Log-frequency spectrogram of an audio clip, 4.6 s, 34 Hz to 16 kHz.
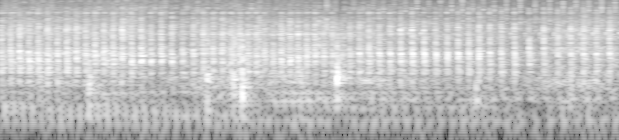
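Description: A restored Mamod SA1 toy steam car engine runs close by with a fast, steady mechanical chuffing and rattling rhythm, loud and continuous, with a few faint knocks on top.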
